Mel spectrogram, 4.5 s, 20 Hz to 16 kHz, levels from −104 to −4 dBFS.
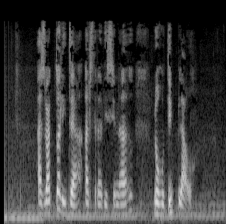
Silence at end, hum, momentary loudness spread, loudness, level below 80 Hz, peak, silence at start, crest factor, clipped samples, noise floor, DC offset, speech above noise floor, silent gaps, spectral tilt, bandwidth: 0.05 s; none; 19 LU; -28 LUFS; -68 dBFS; -8 dBFS; 0.05 s; 22 dB; under 0.1%; -51 dBFS; under 0.1%; 23 dB; none; -4.5 dB/octave; 11.5 kHz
